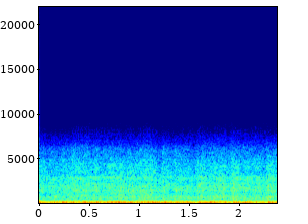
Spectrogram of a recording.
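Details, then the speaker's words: 2003 Ducati ST4S V-twin idling after a gear-selector spring repair, with a loose, uneven rattle over the deep thump from a worn dry clutch that is due for replacement. "I believe the bike will you can hear it rattling its guts down so this bike will be back uh sometime soon for a new clutch that's why it's so noisy at the moment"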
